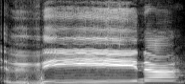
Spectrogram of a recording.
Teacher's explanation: دال پر زبان نکالنی ہے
